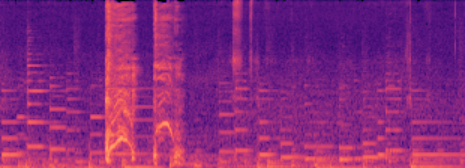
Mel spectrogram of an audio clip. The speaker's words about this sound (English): Here comes a cough that just snuck up on me. Just as I said, you heard that cough just snuck up on me.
